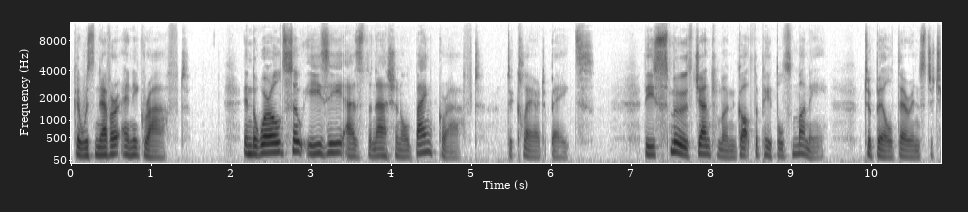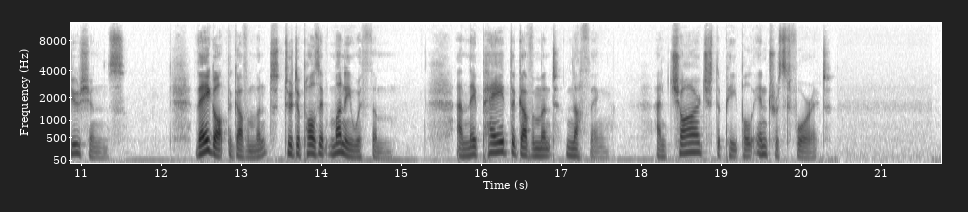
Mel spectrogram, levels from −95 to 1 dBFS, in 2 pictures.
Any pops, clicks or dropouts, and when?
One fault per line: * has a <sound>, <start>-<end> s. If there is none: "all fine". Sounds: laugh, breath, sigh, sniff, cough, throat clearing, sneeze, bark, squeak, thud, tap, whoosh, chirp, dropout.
all fine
